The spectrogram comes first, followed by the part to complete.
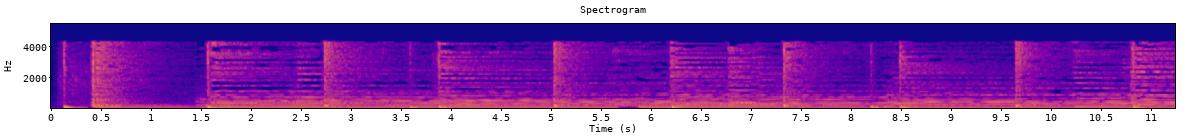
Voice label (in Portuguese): Aniversário Irmã Evangelico Masculino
